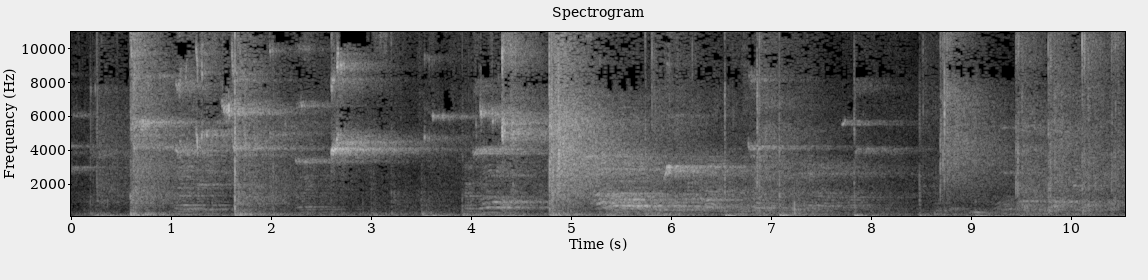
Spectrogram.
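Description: A volleyball is struck with sharp thuds in a large echoing hall.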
